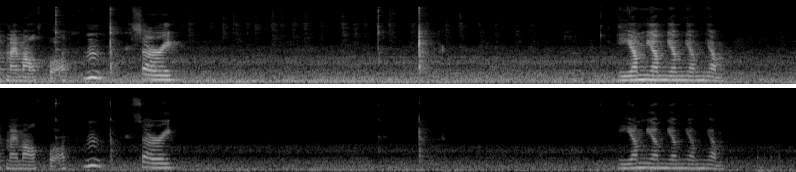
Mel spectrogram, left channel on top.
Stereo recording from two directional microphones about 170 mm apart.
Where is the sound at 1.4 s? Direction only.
45° right (ahead or behind).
